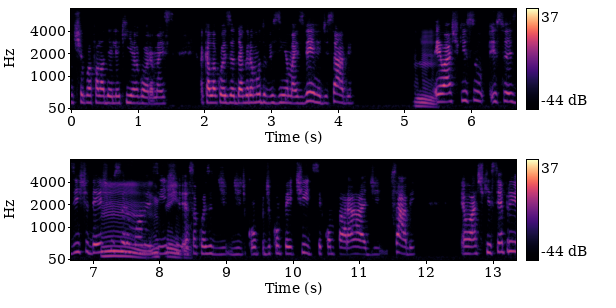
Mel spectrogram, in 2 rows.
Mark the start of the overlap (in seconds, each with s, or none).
7.1 s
